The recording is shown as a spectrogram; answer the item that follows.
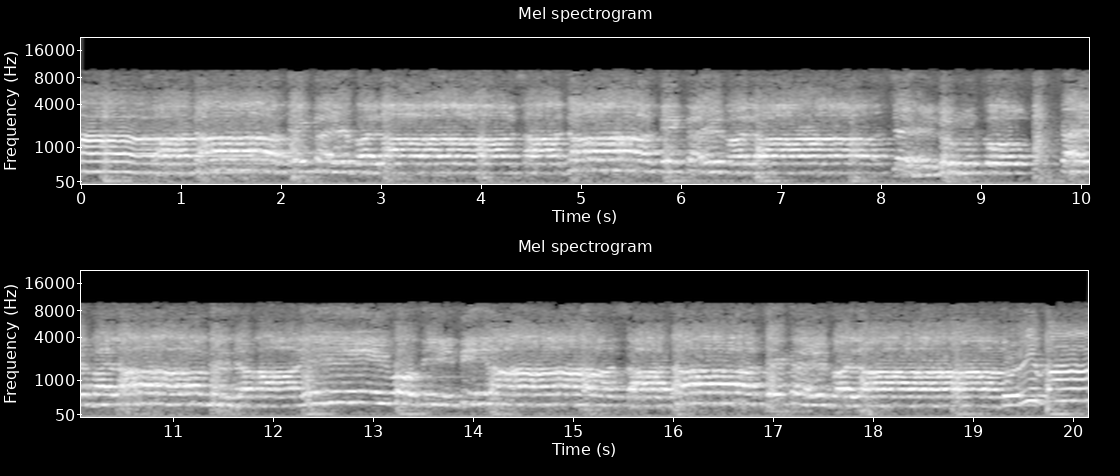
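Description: A noha (Shia lament) chanted by a single voice in long, wavering held notes, with brief breaks about eight and ten seconds in.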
